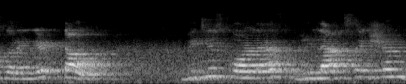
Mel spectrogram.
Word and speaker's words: tau: ये नया रिप्रेजेंटेशन है tau, ये जो सिंबल है इसे हम प्रोनाउंस करेंगे tau, which is called age relaxation time.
